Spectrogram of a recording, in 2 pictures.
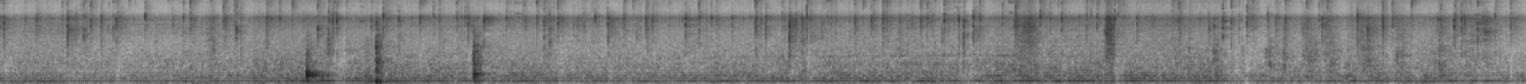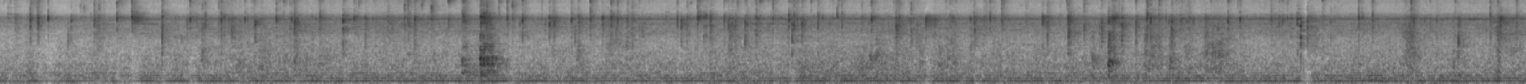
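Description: Wooden spatula scraping and knocking against a non-stick kadhai as rice is stirred and fried, with many irregular clicks, over a steady frying hiss and a low steady hum.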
